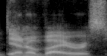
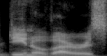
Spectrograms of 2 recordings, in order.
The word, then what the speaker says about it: adenovirus: two vaccines use another virus it's called an adenovirus or dinovirus depending upon your pronunciation where you're at in the world and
